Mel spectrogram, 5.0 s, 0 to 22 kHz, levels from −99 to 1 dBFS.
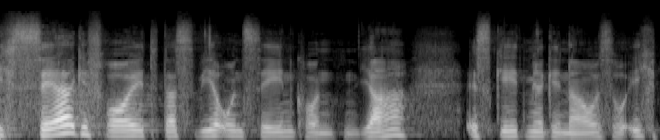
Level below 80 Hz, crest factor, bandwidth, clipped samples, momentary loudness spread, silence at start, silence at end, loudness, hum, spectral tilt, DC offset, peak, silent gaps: -72 dBFS; 24 dB; 12 kHz; under 0.1%; 19 LU; 0 s; 0.05 s; -24 LUFS; none; -6.5 dB/octave; under 0.1%; 0 dBFS; none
